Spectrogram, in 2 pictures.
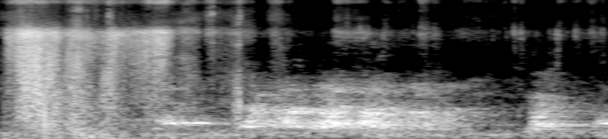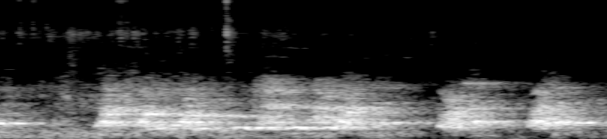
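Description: Dogs barking and whining in repeated stretches of about a second each, after a rustling scuff in the first second.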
